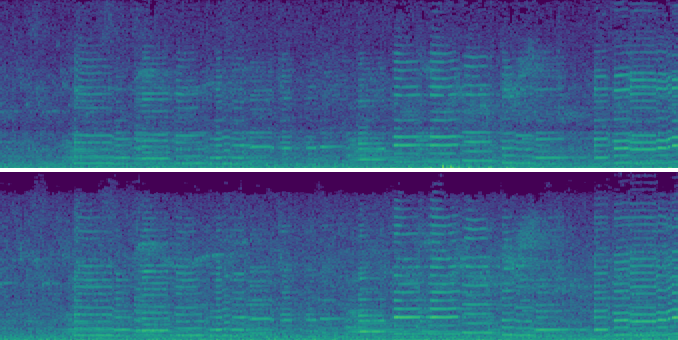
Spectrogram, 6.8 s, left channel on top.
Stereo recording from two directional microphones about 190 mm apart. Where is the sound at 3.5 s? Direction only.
5° right (ahead or behind).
